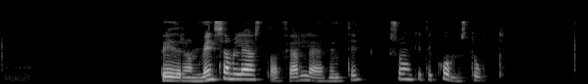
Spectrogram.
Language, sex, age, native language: Icelandic, female, 40-49, Icelandic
